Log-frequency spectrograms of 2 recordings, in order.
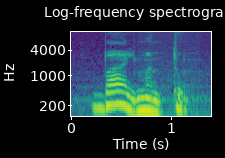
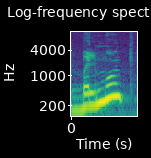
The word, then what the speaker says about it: Бальмонт: Хотя его чаще произносят Бальмонт, потому что завершил он свою жизнь в Париже, о нем говорили по-французски, и, конечно, Бальмонт, Бальмонт, но я читала специальную статью, где говорилось, что вообще-то он Бальмонт.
